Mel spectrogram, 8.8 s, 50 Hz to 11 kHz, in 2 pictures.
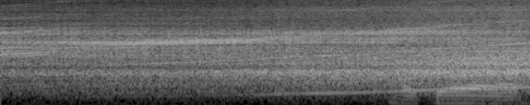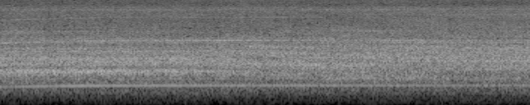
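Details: Makita 9565CVR 1400W 125 mm variable-speed angle grinder after a new armature and reinstalled carbon brushes, run at lowest speed: a smooth, rising whine settling into an even high-pitched run with no sparking at the commutator; the armature was the fault.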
